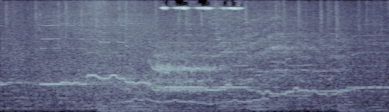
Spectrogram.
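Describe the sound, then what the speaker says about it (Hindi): A car brakes hard to a stop with a loud, wavering tire squeal that rises and bends over several seconds under steady engine and road rumble, with no one speaking. "ड्राइवर, गाड़ी रोको।"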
